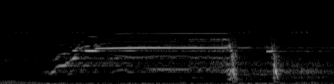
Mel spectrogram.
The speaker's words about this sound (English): It came from behind me and sounded like some strange scream, or maybe animal call, kind of like an elk bellowing, but something about it felt unnatural.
